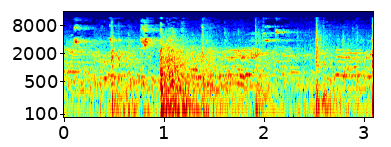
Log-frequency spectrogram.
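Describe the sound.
A basketball is dribbled on a court during a game, with a few bounces sounding under steady crowd noise and voices.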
